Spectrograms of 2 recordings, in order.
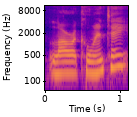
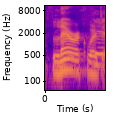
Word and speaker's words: Lara Cuente: Logan Laura Cuente, am I pronouncing that correctly? Close enough. You're the closest that anybody's come up with. So. Oh, well, tell me the correct way to say it. Lara Cuente, okay.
